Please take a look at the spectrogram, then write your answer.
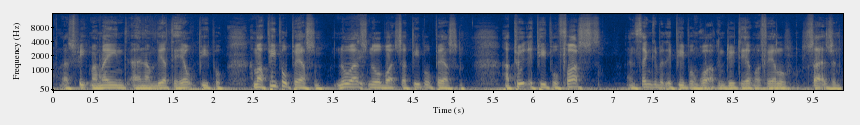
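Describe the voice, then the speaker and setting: Speaking at a very fast pace in an Ayrshire accent, a man uses a fairly low pitch with ordinary pitch variation and very even loudness. Noticeable background noise runs underneath. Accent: Ayrshire Scottish. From Scotland, Ayrshire (Dalrymple, Doon Valley). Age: 60s. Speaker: local councillor. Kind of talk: interview. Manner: halting.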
